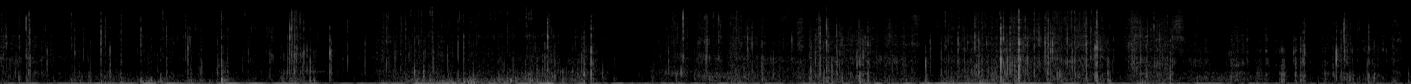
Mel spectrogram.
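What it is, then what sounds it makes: Plastic shower cap being crumpled. A white printed plastic shower cap is bunched in the hands while fingers and long nails crumple it. The result is a steady, dense crinkling with quick, bright rustles and snaps over a constant low hum throughout.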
